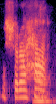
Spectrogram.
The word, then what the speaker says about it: Asyraha: Pakai shin, Ustaz. Pakai shin, ash gitu Om. Ya, kemudian pakai ha. Pakai ha. Ya, asyraha.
